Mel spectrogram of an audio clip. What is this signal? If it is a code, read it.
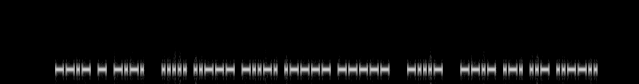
Morse code, heard as a keyed tone, about 44 wpm, 700 Hz. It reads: QTC 52/10 <BT> QRU?
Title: Worked All Europe DX Contest - QTC Exchange - 45wpm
